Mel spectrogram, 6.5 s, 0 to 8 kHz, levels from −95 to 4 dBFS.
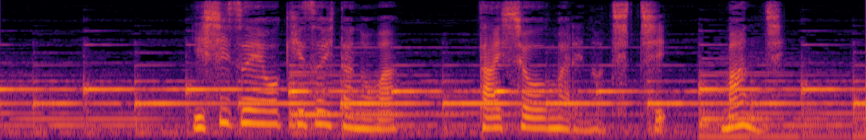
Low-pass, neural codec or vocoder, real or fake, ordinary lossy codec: none; none; real; none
